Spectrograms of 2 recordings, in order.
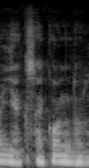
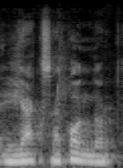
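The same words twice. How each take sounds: First: It uses only ordinary Spanish sounds. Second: It uses a sound that Spanish does not have. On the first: "para los entendidos en castellano" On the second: "hay un sonido que no tenemos en castellano"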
